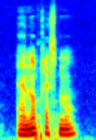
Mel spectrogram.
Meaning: 1. attentiveness 2. eagerness, alacrity
- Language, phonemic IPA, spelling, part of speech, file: French, /ɑ̃.pʁɛs.mɑ̃/, empressement, noun, Fr-empressement.ogg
